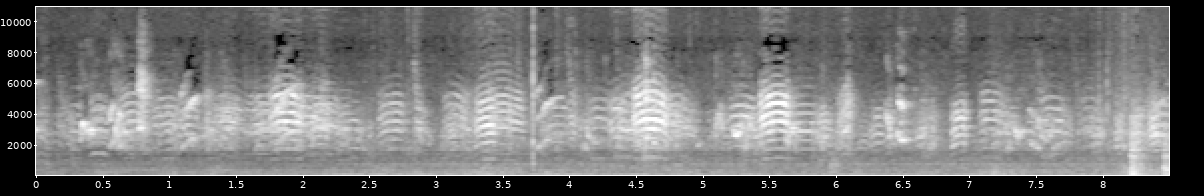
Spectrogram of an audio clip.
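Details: Juvenile canaries hatched in 2015 warbling steadily, looping trills and rolled notes overlapping in a bright high chorus, with a few clear whistled notes.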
